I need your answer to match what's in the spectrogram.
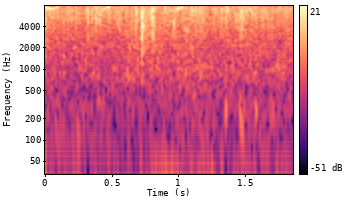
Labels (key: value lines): label: biophony, dolphin
recorder: SoundTrap 500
